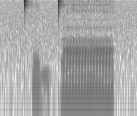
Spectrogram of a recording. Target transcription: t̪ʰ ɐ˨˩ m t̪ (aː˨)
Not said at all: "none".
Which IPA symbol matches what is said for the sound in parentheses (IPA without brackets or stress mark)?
aː˥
